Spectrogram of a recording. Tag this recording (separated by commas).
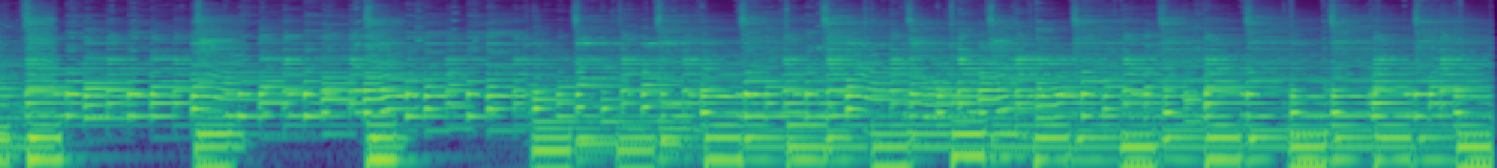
Music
